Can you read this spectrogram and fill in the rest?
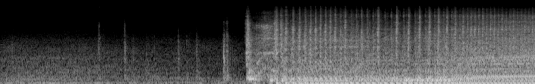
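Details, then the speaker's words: John Deere L108 riding mower, deck slows when mowing; muffler bolts fell out and wouldn't tighten. Quiet clicks, then engine catches and roars with a harsh rattly buzz as the engine rocks: loose engine mounting bolts and loose exhaust rattle. "You see how much that's moving, and he was aware that the exhaust came loose. If he would have paid a little more closer attention, he would have figured out also that the bolts for the engine were loose and that there were some other things going on."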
